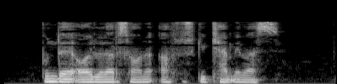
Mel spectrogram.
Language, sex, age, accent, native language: Uzbek, male, 18-24, Buxoro, Uzbek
